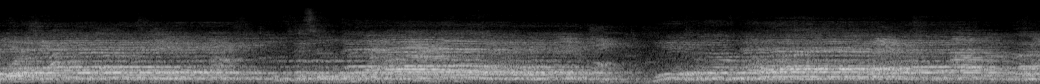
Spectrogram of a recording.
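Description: A woman singing unaccompanied in long, held notes, with a brief break about six and a half seconds in.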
